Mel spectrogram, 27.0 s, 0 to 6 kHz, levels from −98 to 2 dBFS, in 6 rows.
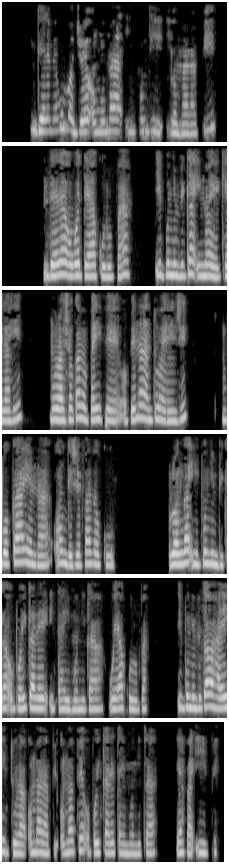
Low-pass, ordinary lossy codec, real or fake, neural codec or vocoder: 5.4 kHz; MP3, 24 kbps; fake; vocoder, 22.05 kHz, 80 mel bands, Vocos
